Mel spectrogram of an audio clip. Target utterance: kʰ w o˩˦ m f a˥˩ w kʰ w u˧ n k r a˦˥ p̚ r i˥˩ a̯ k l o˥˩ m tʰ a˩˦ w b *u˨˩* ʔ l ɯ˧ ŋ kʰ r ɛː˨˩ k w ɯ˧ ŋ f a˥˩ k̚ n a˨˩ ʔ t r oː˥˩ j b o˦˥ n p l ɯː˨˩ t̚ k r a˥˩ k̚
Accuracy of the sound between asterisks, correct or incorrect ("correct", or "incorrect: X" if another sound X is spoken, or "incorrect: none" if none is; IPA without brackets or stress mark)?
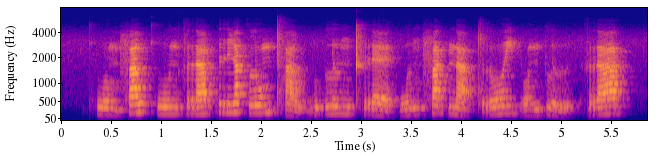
incorrect: u˥˩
